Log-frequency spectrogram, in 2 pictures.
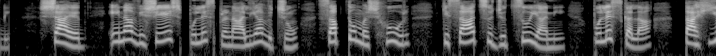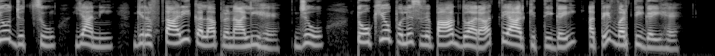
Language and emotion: Punjabi, neutral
